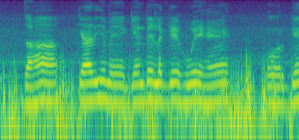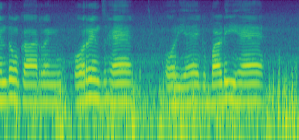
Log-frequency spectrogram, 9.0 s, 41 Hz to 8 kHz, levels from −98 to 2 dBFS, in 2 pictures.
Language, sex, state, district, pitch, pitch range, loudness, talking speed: Hindi, male, Rajasthan, Bikaner, 170 Hz, 165-175 Hz, -12 LUFS, 120 wpm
